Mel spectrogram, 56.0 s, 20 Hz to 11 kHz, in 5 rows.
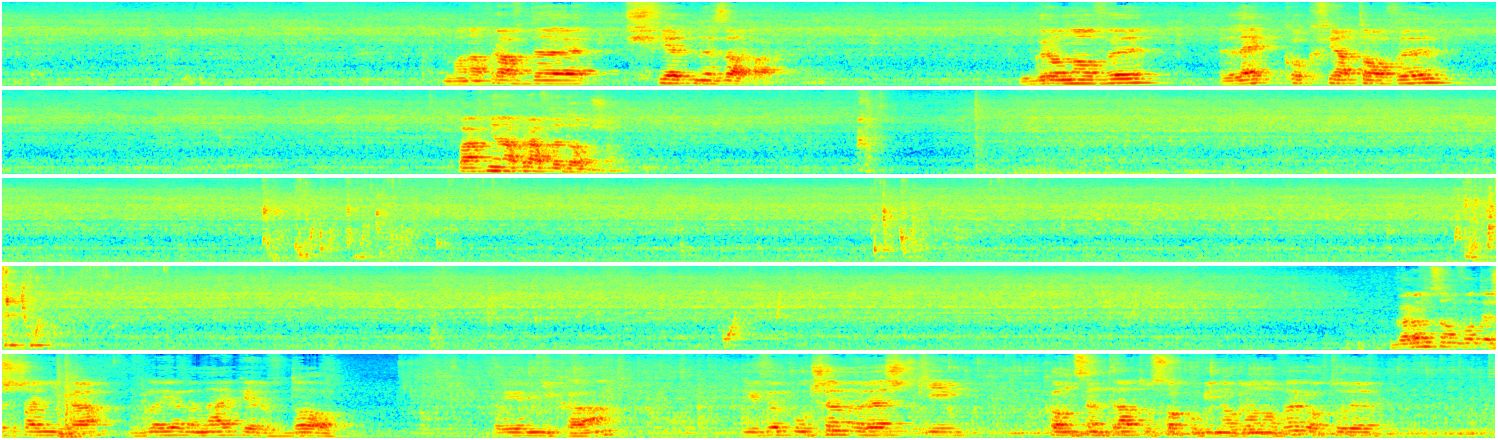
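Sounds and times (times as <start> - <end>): liquid pouring into plastic bucket: 47.8 - 48.7.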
